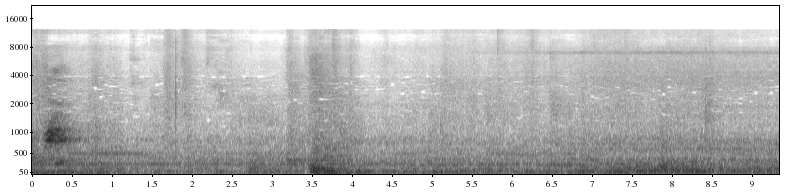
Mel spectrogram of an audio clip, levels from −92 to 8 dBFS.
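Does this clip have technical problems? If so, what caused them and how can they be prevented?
Yes. The treble throughout the clip sounds gritty and metallic, with nothing above 12.3 kHz, which fits a very low bitrate around 16 kbps. The likely cause is HE-AAC compression: its band replication copies lower frequencies upward to fake the top end, so the highs fail to match the original. Encoding at a higher bitrate, or with plain AAC, would prevent this.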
